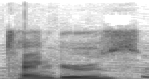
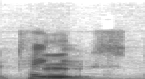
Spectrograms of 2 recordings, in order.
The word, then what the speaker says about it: tegu: Yeah, they're like, I think they're called tengus or something. They're like they're reptile dogs. They're literally trainable lizards. They're big too. Or I don't know how to say it. It's not like tengu. No, they're tegus.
